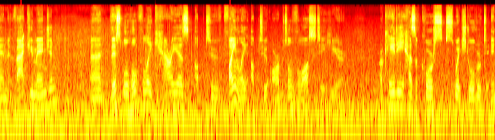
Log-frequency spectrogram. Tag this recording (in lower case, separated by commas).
speech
